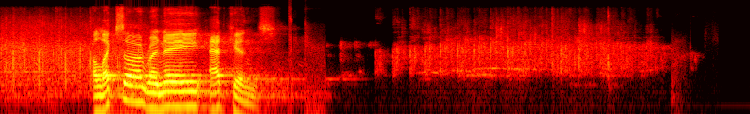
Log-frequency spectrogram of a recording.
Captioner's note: applause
